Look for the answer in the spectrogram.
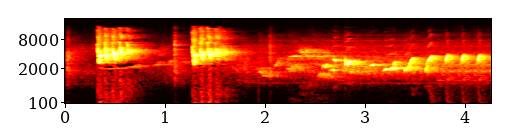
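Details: Murai batu, or white-rumped shama, singing to rouse competition birds into answering: two loud, harsh, scratchy high bursts, then a quickening string of short upslurred chirps.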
